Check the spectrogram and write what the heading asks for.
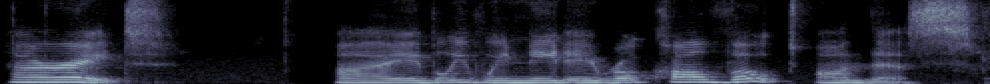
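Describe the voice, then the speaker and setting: Middle-aged woman, committee chair, procedural agenda reading on a video call, mid pitch. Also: takes it slowly, low-quality recording. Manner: procedural, apologetic, self-correcting. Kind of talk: formal meeting chairing.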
